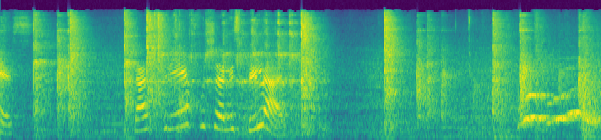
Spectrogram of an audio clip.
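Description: A series of sharp knocks and taps at an uneven pace, with voices talking over them.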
